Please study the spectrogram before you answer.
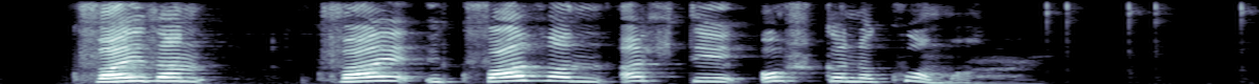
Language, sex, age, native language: Icelandic, male, 10, Icelandic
